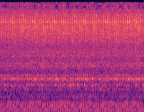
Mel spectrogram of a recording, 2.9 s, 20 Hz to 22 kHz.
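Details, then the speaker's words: 2001 VW Jetta Wolfsburg 1.8T: the cylinder 2 misfire persists after swapping its coil and plug with cylinder 1. The idle stumbles steadily about three beats a second with a lumpy exhaust pulse; the cause was a faulty engine computer. "I swapped them with number one and it didn't change anything we still have misfire on number two"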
